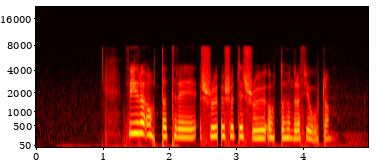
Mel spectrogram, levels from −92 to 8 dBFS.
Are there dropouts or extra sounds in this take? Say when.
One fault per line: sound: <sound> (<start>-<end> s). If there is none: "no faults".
sound: dropout (2.7-2.8 s)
